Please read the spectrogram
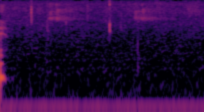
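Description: Near silence with a few faint computer mouse clicks, over a faint low hum.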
